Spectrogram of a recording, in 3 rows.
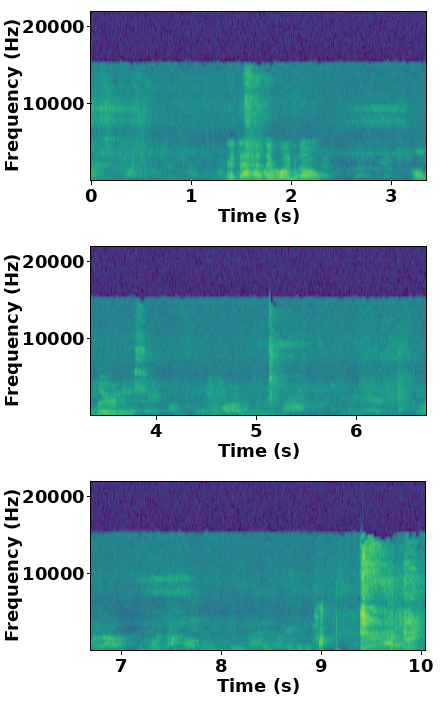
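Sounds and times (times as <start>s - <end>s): faint speech: 0.0s - 10.0s.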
